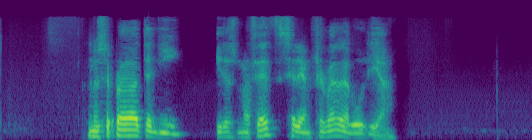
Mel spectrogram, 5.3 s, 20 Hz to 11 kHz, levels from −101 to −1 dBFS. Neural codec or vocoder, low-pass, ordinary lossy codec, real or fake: codec, 16 kHz, 1 kbps, X-Codec, HuBERT features, trained on balanced general audio; 7.2 kHz; AAC, 32 kbps; fake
